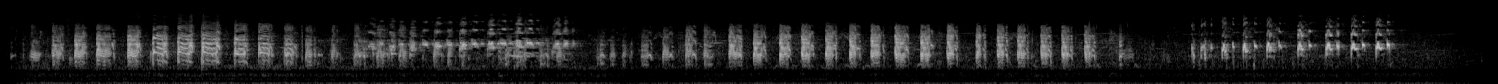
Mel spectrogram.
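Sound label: Clark's Grebe other calls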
